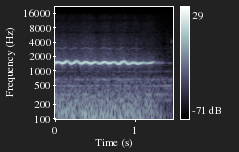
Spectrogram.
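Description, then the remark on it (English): A person imitates a long whistle used to call a horse, a single long, steady note with a slight waver in pitch, held for over a second before stopping, over a low background rumble. “Three whistles again, man.”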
